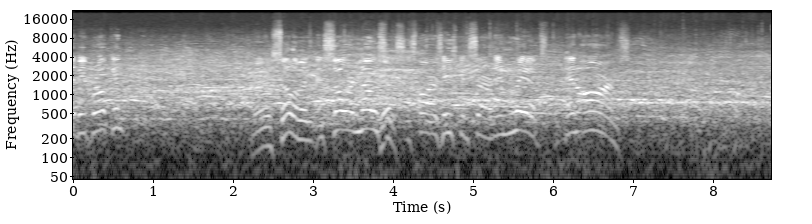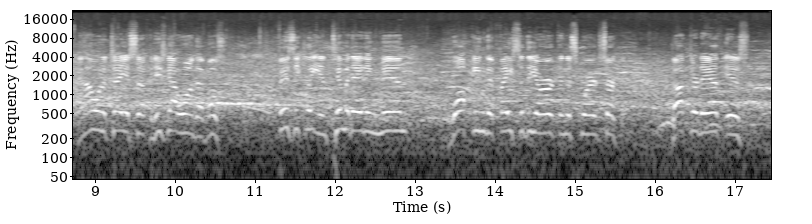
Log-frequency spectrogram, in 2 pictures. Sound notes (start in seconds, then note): 1.4 crowd cheering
